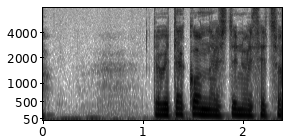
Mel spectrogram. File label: "gonest", Welsh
